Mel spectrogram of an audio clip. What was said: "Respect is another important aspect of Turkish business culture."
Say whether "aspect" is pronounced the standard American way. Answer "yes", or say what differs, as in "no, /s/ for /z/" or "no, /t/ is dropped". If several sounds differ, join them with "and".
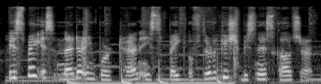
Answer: no, /t/ is dropped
